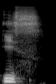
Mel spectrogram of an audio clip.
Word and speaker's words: ist: Z être au présent la trème personne du singulier est souvent prononcé is je sais pas ce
